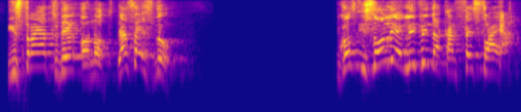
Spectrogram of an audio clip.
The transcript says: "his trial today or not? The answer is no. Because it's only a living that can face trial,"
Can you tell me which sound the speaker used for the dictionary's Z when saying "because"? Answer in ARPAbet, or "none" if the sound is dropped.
S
